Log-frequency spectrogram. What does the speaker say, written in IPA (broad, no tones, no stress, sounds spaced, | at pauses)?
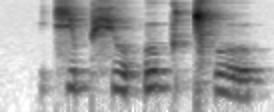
t͡ɕ ɨ p ɕ u ʔ u k ǀʰ u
